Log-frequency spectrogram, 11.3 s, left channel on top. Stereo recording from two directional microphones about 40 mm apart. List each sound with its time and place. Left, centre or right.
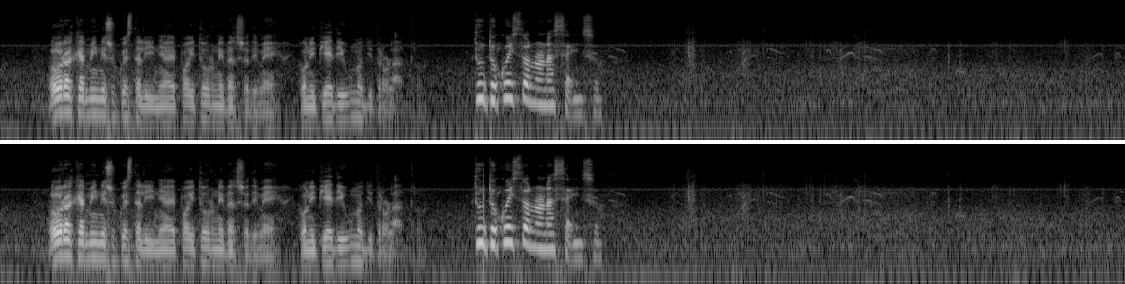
0.5 s speech: right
